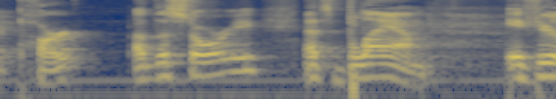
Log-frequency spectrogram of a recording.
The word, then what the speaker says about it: Blame!: If you're looking it up, it's spelled Blame! Exclamation point, because Japanese translation. But it's pronounced Blam. It's supposed to be like a gun going off, like boom, blam, blam.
